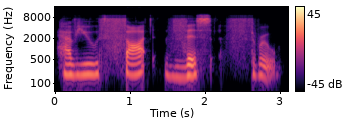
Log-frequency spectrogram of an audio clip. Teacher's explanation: there's a lot of th's here have you thought this through thought and through are voiceless so there's no vibration here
